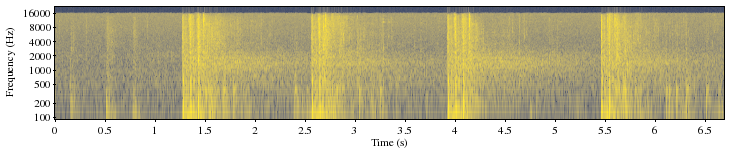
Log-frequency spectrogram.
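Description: Four loud bursts of rapid gunfire from Fallout 4, evenly spaced about a second and a half apart, each a sharp crack fading into a brief rattling tail, with quiet background between.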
